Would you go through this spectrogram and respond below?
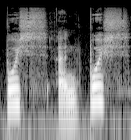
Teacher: the word initial stop consonants are always short and voiceless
